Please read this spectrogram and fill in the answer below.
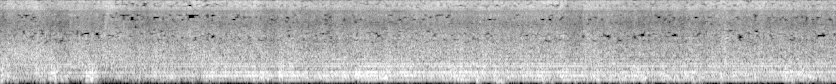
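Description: Motorboat engine running at a steady speed, with the hiss of water and wind around the hull. There is a brief thump about a second in.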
